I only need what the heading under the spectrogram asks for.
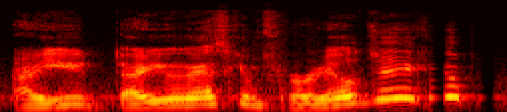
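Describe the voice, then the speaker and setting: Male stream co-host, playful and chatty, lively pitch, faint background hiss. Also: quick pace. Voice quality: animated, jokey, drops to a whisper at times. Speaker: livestream co-host. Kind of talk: casual chat reading live chat.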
